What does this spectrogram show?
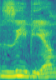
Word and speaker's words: Zevia: and I guess it's pronounced Zevia like Stevia but Zevia tea organic tea and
